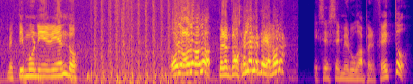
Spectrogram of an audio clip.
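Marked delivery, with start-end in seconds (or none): 2.6-4.3 high frantic shouts; panicked yelling. Real, not acted. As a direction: yell for help under fire. Panicked calls under fire.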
